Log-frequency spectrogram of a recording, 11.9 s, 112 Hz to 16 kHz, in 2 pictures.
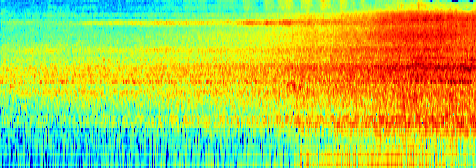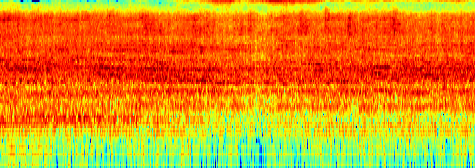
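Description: Two 81 class diesel-electric locomotives approaching and passing at the head of a coal train, growing louder over the first five seconds. The coal hopper wagons then roll past with steady wheel and rail noise.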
